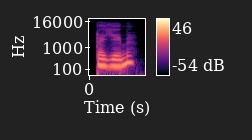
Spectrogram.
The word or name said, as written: derhjemme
